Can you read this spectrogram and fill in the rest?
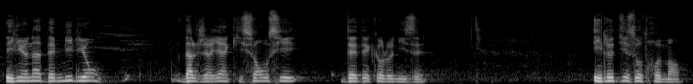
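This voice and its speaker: Audience guy with a somewhat high voice, formal, takes his time. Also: fairly even intonation, moderate pace, warm tone. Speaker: audience member. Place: outdoor town square event.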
